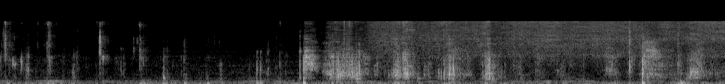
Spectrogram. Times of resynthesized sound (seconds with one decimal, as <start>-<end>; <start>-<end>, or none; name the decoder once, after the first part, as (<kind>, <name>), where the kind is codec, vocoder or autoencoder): 0.8-1.4 (codec, SNAC); 4.4-7.3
